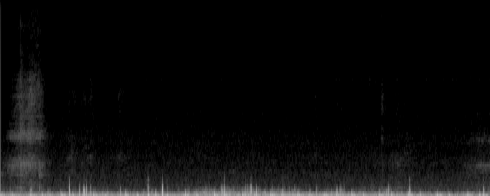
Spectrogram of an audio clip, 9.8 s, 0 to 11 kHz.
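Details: 35-year-old male, self-auscultation of the chest over the mitral, tricuspid, pulmonary and aortic valve areas: regular low heartbeat thumps about 70–80 a minute over constant rubbing noise, no clear extra sounds; normal heart sounds.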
